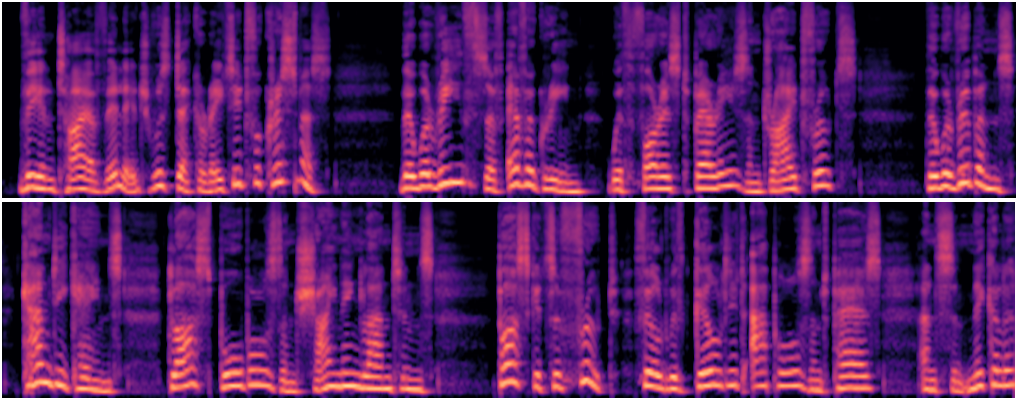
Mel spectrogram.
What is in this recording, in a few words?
STORY; The Christmas Tree; Music Narrative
